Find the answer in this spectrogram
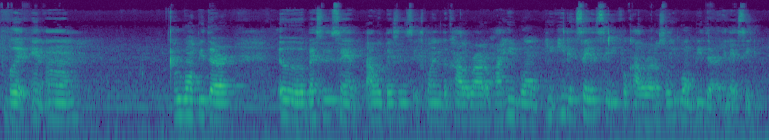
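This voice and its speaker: A woman's very deep, low voice at a very fast pace, monotone and flat, with audible room echo and noticeable background noise. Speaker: video creator interpreting dreams. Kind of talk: casual spiritual monologue to camera.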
